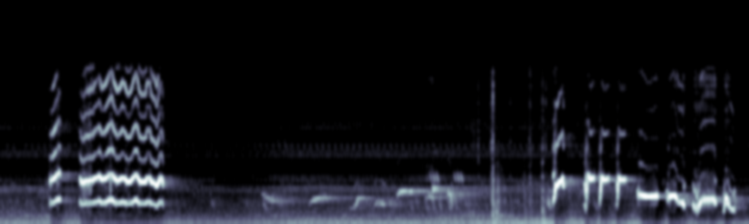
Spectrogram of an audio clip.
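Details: Oriental magpie-robin song used as a lure: a loud wavering trilled whistle, quiet sliding notes, then a string of sharp chirps and a descending warble over steady background noise.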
